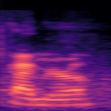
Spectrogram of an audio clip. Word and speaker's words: Chimera: I say it always wrong too, but it's Chimera.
